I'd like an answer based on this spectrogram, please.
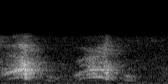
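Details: Two drawn-out, voiced meows about a second apart from Malibu, a male house cat who answers with meows when spoken to, between a woman's affectionate words.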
